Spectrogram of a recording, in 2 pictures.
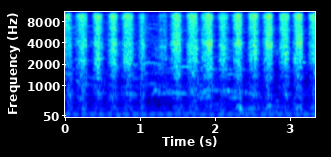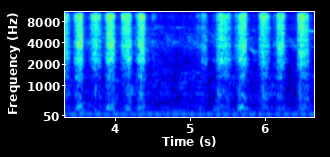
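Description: A hand saw cuts through wood in a steady back-and-forth rhythm of quick rasping strokes, close and continuous over a constant low hum, with a short pause midway before the strokes resume.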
